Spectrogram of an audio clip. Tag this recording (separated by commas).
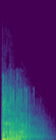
Explosion, gunfire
